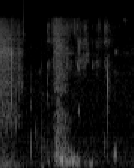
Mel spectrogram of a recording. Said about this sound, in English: No, I just want to hear the chewing.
